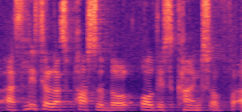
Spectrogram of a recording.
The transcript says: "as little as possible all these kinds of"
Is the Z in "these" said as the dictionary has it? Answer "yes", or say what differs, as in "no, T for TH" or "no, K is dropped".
no, S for Z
